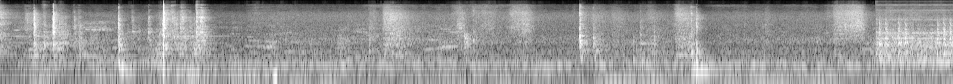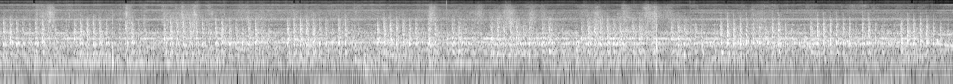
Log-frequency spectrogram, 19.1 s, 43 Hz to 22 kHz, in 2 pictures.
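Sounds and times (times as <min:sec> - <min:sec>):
machine clattering: 0:08.8 - 0:19.0.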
